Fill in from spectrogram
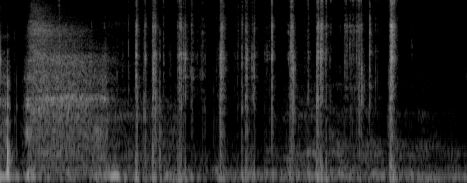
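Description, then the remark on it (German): A Bogota rake lock pick is raked at random back and forth over the lock pins, producing a quick series of metallic scratches and clicks in an irregular rhythm, with one sharper click near the end; no one speaks. “habe tatsächlich mit dem Bogota habe ich da einfach nur drin rumgerüggelt”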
